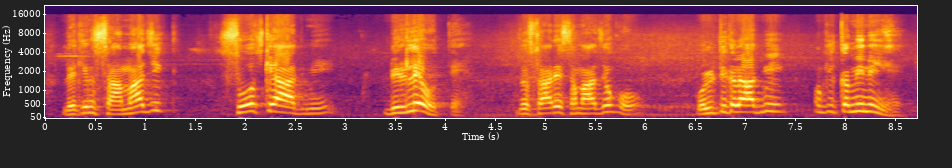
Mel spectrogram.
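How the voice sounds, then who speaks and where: Pausing long and often, a man speaks in a high voice with lively intonation. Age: 90s. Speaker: community association president. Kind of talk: birthday tribute speech.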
